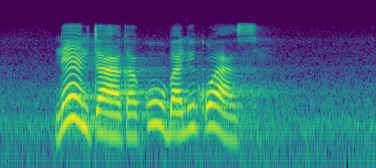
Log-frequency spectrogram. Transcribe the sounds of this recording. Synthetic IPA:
nɛːntʼakʼakʼuɓalikʼwaːzi

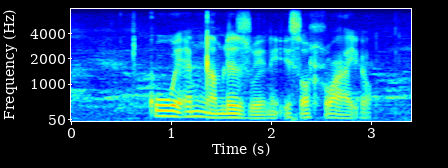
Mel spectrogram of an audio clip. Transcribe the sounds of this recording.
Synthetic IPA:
kʼuwɛem̩ŋ͡ǀʱam̩lɛzwenḭʔisɔɬwaːjɔ̰

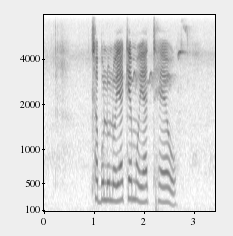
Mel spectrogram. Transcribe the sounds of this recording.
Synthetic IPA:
t͡ɬʰabʊlʊlɔjakʼɛmɔjatʰɛːɔ

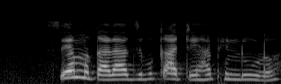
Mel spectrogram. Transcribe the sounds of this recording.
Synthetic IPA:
siamut̪ʼaɺad͡ziβukʼatʼiɦapʰinduːɺɔ

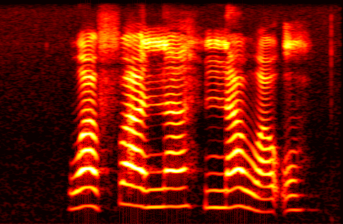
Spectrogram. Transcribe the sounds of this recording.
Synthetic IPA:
wafananawaʔʊ

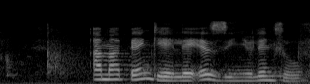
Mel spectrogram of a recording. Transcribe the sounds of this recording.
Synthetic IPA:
amab̥ʱɛŋɡʱɛlɛʔeziɲɔlɛnd͡ɮʱoːvu

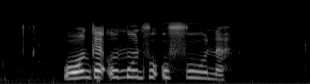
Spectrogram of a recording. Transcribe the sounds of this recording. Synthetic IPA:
wɔŋkʼɛʔumunt͡fʰuʔufuːna

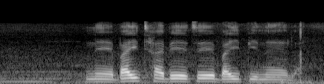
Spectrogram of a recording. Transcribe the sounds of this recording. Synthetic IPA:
nɛbaitʰabet͡sʼɪbaipʼinɛːla

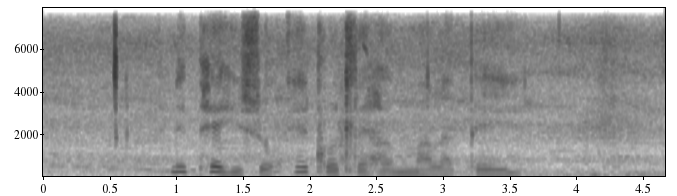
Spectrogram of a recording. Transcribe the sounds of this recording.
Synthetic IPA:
lɪpʰehisɔɪt͡ɬʼɔt͡ɬʼɛham̩malapʼeːŋ̩

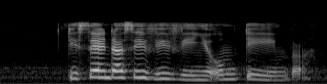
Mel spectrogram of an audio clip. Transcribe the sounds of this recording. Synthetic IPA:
tʼisɛntʼasiviviɲɛum̩tʼiːmbʱa̰

